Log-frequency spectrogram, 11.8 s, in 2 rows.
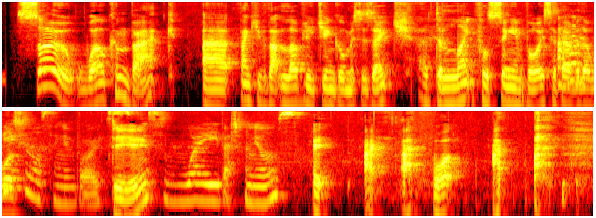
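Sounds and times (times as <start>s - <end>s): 
speech: 0.4s - 11.7s
person coughing and spluttering: 10.8s - 11.6s.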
